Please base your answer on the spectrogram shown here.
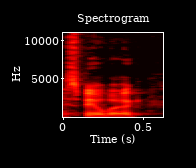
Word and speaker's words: Spielberg: I mean, how do you manage to produce like a 20-minute video every week when, it takes Steven Spielberg, and I'm pronouncing it in German way, Spielberg, years to produce his ET or whatever?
